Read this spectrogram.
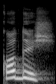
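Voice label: "кодысь", Komi, female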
